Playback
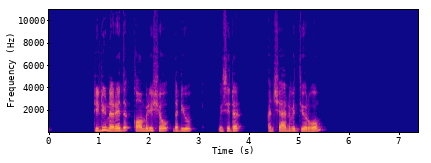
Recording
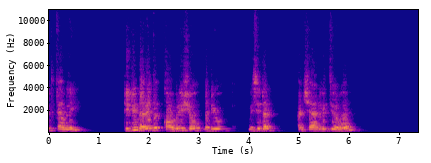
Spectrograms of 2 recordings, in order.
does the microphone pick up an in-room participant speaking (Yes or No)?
No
